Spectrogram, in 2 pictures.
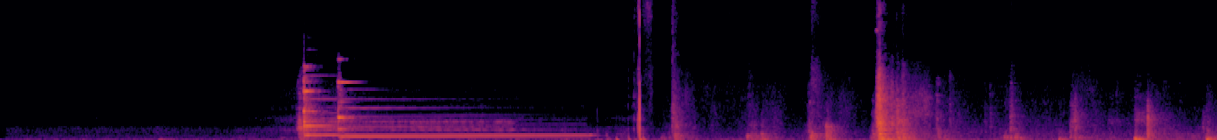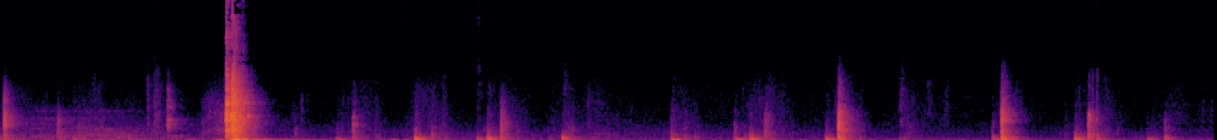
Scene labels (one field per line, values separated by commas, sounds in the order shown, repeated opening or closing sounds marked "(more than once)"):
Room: kitchen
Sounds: bell ringing, footsteps, door (more than once)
